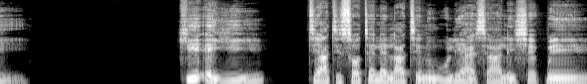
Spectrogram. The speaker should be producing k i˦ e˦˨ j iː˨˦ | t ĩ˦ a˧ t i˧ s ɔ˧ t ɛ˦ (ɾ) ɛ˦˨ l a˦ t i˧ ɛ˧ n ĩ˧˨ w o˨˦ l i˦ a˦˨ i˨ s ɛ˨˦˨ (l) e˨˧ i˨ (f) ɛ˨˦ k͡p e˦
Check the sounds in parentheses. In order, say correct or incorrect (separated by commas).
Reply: incorrect, correct, incorrect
